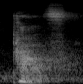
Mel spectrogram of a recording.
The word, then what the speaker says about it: Tav: move on this is Tav T and whether you see this or that it is pronounced as Tav T Tav Tav Tav so these are the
